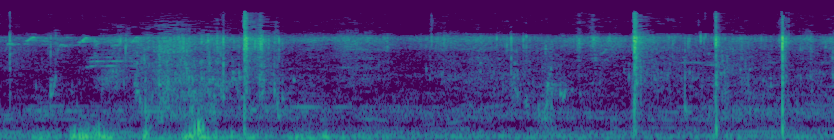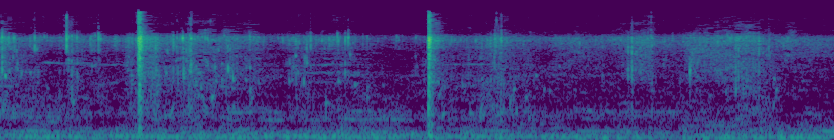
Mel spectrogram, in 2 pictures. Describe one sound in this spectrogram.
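A hoe scrapes and chops into wet mud.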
